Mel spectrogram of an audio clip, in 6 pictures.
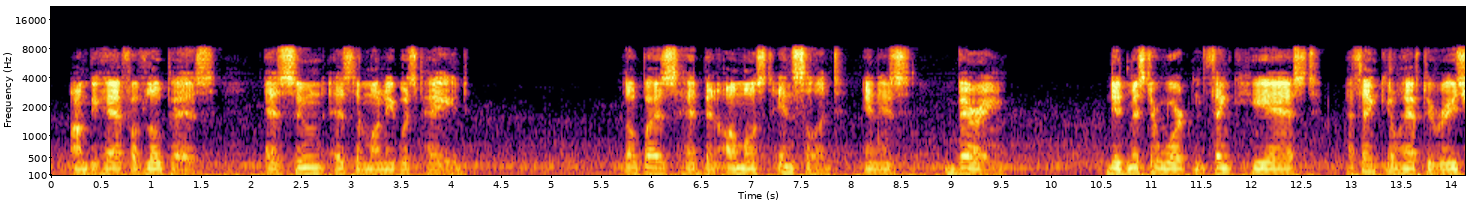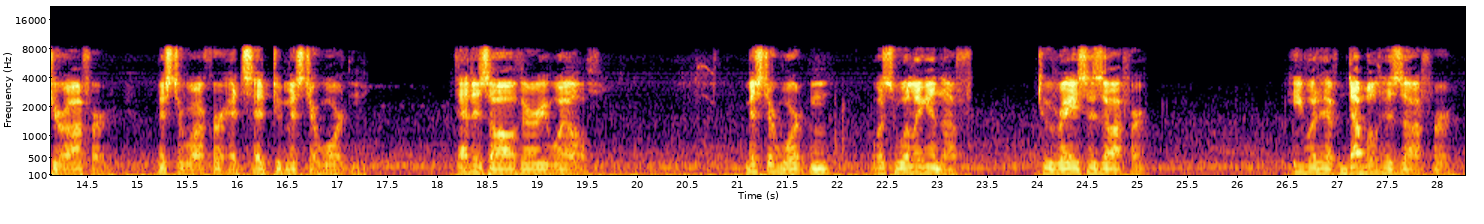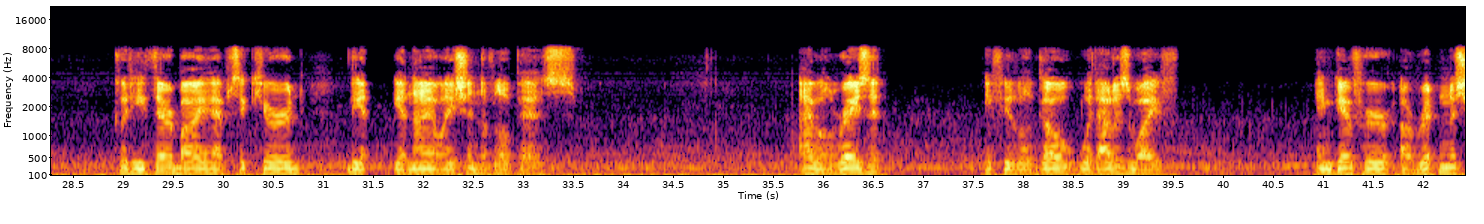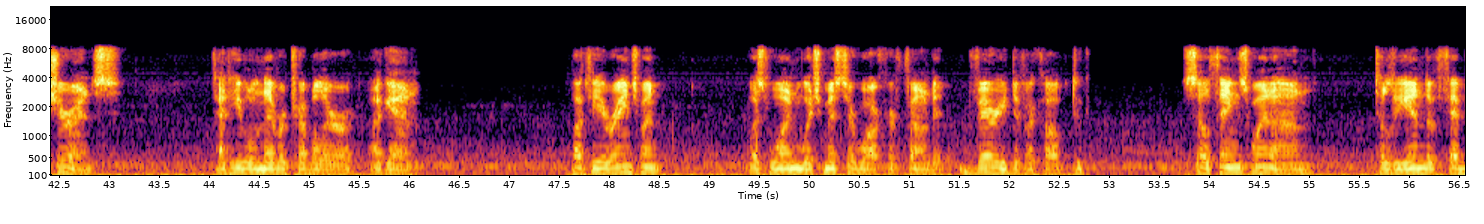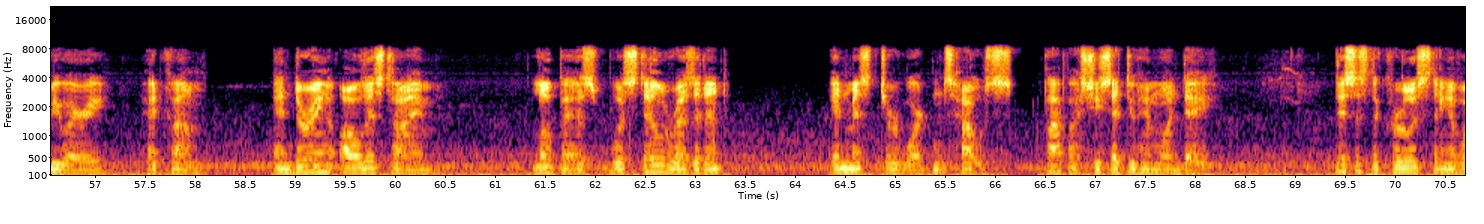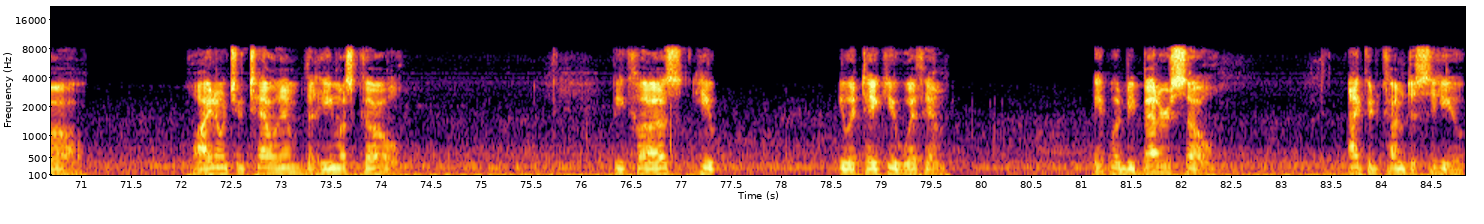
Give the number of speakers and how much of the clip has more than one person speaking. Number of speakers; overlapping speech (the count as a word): one, no overlap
